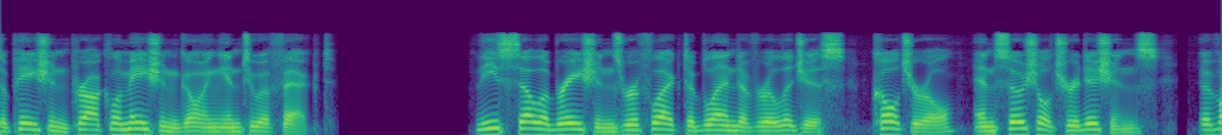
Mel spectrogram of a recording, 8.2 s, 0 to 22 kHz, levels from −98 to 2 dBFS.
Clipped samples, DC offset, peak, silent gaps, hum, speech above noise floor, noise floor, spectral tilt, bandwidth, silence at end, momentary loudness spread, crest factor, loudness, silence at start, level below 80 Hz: under 0.1%; 2%; 0 dBFS; 2.26-3.07 s, 7.86-7.92 s; none; over 73 dB; under -90 dBFS; -4 dB/octave; 8.4 kHz; 0 s; 6 LU; 18 dB; -17 LUFS; 0 s; -46 dBFS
